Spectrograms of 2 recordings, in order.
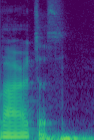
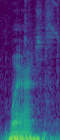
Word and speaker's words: Veritas: The V is pronounced with a W sound in Latin.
